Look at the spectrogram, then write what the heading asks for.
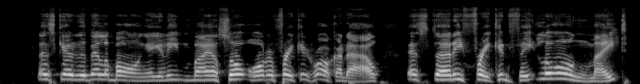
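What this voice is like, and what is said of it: Clumsy put-on Australian accent. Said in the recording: “I probably butchered the Australian accent, went back and forth to Australian, British, who knows what.”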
